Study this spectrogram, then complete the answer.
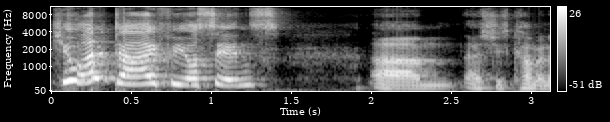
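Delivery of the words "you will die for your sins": very loud, high, shrill battle scream. Game master voicing a woman charging at a player with a war axe: screaming. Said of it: "she screams at you".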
